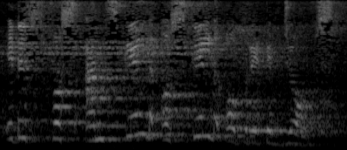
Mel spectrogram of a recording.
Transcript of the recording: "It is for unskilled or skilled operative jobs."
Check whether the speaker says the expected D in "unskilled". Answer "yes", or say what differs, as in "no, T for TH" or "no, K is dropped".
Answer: yes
